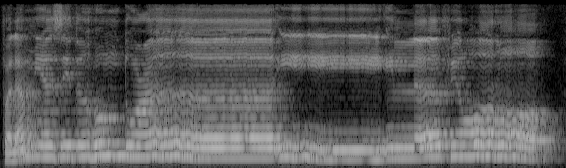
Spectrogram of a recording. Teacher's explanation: یزدہم ذات صفیر کی آواز سے ادا کریں گے، دال ساکن پہ قلقلہ ہے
